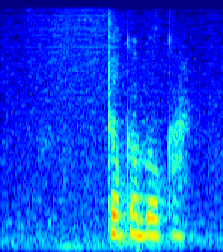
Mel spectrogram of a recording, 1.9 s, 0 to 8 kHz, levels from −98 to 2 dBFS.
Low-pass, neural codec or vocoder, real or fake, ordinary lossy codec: 7.2 kHz; codec, 24 kHz, 0.9 kbps, WavTokenizer, medium speech release version 2; fake; none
